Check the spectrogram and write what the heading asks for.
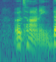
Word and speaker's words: Ohtani: Ohtani.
